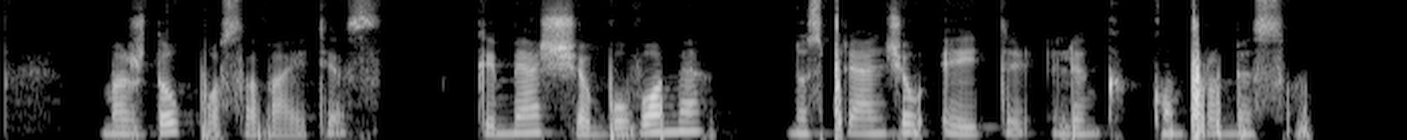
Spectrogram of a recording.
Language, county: Lithuanian, Alytus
